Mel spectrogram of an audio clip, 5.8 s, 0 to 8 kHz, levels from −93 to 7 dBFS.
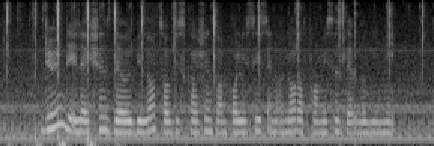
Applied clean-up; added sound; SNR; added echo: none; Mechanical fan + Scissors; 6 dB; none.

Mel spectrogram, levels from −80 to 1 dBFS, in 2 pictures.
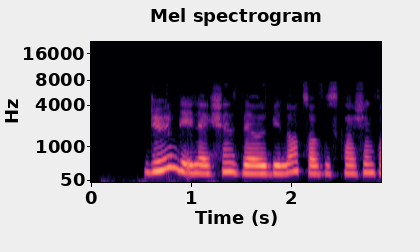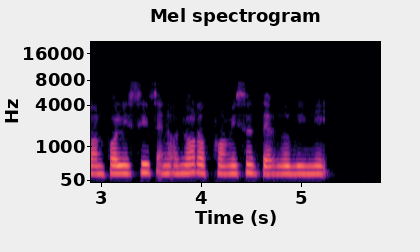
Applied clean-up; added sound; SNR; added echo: neural mask model DeepFilterNet 3.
